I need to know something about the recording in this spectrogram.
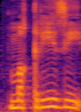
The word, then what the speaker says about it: مقریزی: مقریزی میم قاف رے یہ زے چھوٹیے اپنی کتاب الخطۃ المقریزیہ ہجے کرتے ہیں.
